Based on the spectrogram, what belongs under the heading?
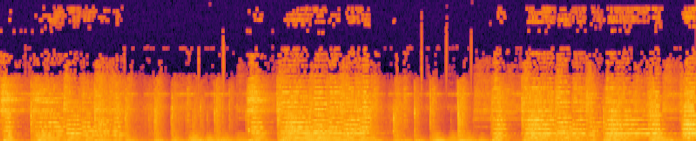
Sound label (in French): lever de rideau; Indicatif court enregistré par la B.F de la Musique Principale de l'Armée de Terre sur CD « Lever de rideau » (Corélia)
